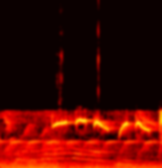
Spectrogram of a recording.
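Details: Female olive-backed sunbird call: five piercing high whistled notes, each slightly arched, evenly spaced about a fifth of a second apart, over a faint steady hum.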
